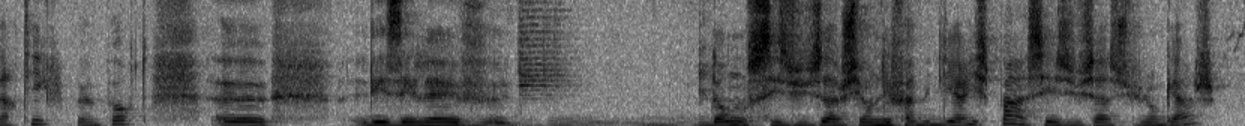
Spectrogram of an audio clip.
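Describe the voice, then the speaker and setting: Noticeable background noise sits under speech that goes at a fairly slow pace. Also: woman. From southwestern France. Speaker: education researcher and professor. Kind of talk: research interview. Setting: interview recorded in Paris. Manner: hesitant, many fillers.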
